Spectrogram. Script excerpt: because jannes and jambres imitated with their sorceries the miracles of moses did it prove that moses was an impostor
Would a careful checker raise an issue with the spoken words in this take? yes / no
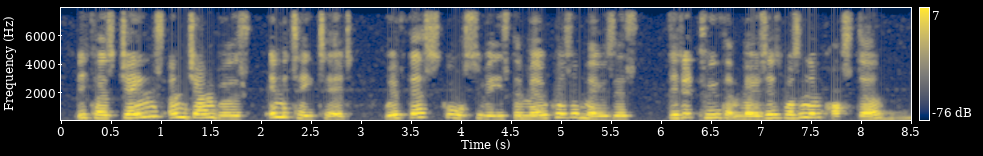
no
